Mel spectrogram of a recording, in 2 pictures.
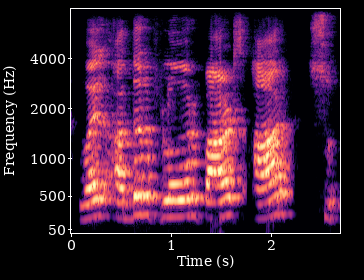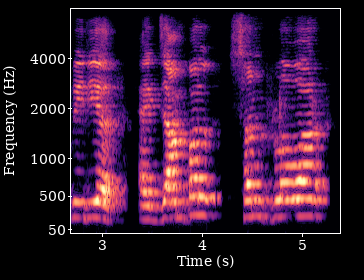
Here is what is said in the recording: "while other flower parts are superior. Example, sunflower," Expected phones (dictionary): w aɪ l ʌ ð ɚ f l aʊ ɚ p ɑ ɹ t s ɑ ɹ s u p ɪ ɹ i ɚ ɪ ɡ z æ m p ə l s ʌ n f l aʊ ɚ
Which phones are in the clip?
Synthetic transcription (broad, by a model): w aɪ l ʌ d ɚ p l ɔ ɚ p ɑ ɹ t s ɑ ɹ s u p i ɹ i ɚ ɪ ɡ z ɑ m p ə l s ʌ n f l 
